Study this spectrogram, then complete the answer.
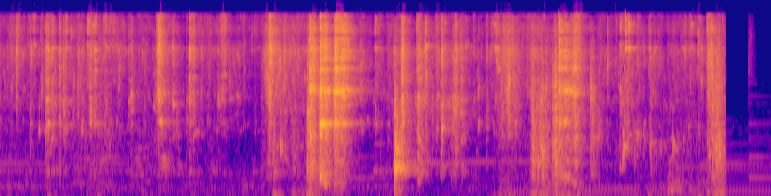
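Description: Breakfast dishes and cutlery being washed in a home kitchen: steady clinks and clatters of spoons and plates with running water, close and busy, with brief bursts of louder rattling.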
